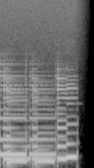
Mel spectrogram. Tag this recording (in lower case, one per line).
music
musical instrument
guitar
plucked string instrument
